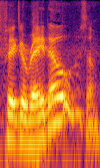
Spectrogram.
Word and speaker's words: Figueiredo: It's Figueiredo? – Figueiredo.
